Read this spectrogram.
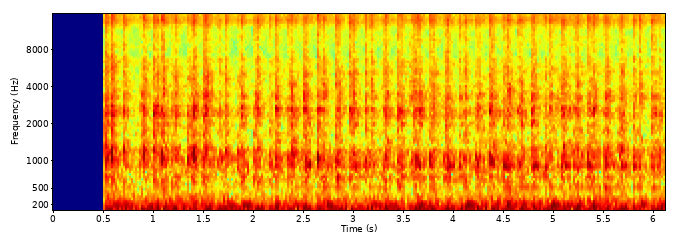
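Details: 1989 Camaro carburetted V8, first start in 13 years after an Edelbrock carburettor rebuild with ultrasonic cleaning: a deep, strong rumble with a steady lopey pulse and revs held up, running cleanly and evenly.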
